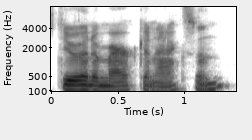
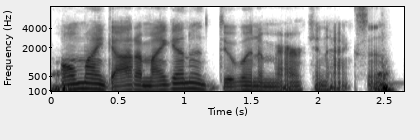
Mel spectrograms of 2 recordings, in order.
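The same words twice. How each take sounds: First: Said in the usual way. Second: Hammed-up Californian American accent. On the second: Shown as a demonstration. British streamer obliges the chat with a mock American accent. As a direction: put on an exaggerated California voice. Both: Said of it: "That's the best American accent".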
